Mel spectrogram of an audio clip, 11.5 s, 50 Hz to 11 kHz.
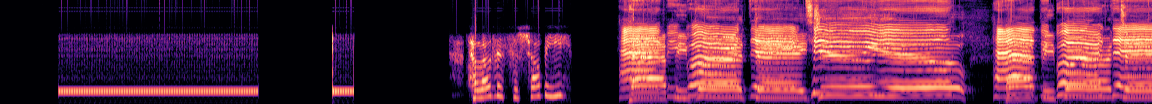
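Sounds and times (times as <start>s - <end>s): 
electronic ringback tone of an outgoing phone call: 0.6s - 2.6s, 3.3s - 3.6s
speech: 4.7s - 11.5s.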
